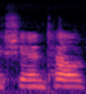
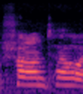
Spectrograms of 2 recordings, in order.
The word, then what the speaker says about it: Chantel: Up until this video, I was pronouncing her name wrong. I was saying Chantel. I did not know that her name was pronounced Chantel until I heard her herself pronounce it in one of her videos.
